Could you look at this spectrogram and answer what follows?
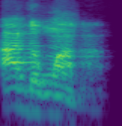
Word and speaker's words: Edom: Edom, Idawam, the devil that the Bible speaks of, your oppressor, the so-called Caucasian man, woman, and child, pronounced Idawam.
